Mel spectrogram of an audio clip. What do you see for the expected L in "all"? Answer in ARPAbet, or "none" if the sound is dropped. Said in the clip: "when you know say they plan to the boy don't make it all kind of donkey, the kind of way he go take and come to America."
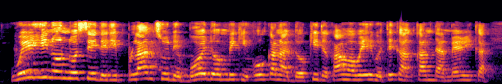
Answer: N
